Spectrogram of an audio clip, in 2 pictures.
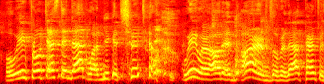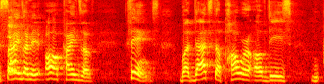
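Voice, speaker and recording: A man's voice: sits high, lively intonation, takes it slowly, a little mellow. A man leading a workshop session, talking animatedly, laughing and asking the group questions. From Hawaii. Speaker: workshop presenter. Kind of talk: interactive workshop talk.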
